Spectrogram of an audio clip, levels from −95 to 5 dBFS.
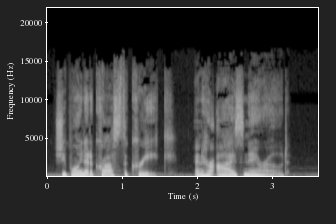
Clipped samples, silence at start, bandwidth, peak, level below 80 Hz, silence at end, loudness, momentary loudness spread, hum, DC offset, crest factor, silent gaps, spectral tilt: under 0.1%; 0 s; 16 kHz; -6 dBFS; -60 dBFS; 0.4 s; -19 LUFS; 15 LU; none; under 0.1%; 14 dB; none; -5.5 dB/octave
